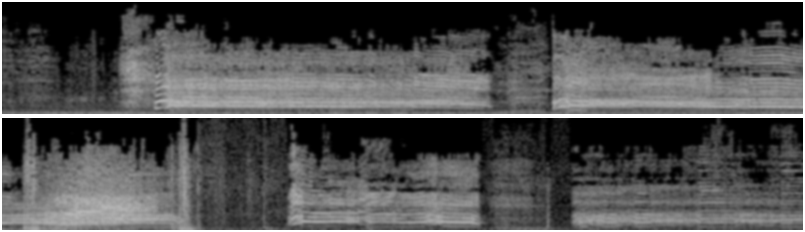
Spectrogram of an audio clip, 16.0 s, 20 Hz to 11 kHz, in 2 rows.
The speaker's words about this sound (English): I'm not going to put the whole clip here because it would literally be 2.5 minutes of screaming at the top of their lungs.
